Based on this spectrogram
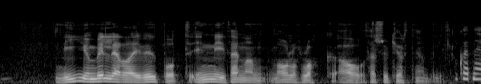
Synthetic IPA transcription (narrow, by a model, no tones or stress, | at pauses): niːjʏmːɪljaɾðaivɪðpɔt̪ɪnːɪiθɛnːanmaːwlaflɔhka̰wθɛsːʏcʰœr̥t̪niŋkampɪljɪ̰kʰɛɾt̪n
